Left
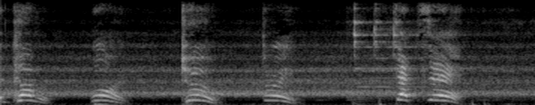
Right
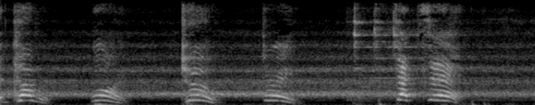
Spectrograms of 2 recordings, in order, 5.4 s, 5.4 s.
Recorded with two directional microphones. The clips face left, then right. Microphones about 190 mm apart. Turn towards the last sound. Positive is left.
turn(degrees=10)  # may be behind; listen again after turning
